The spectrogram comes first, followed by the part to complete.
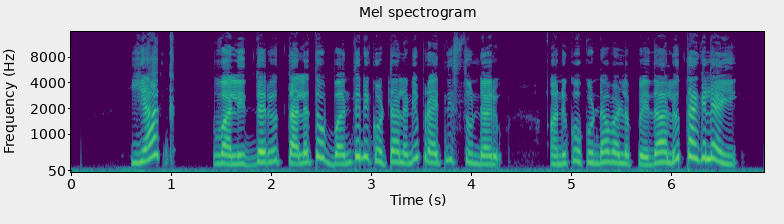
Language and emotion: Telugu, disgusted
